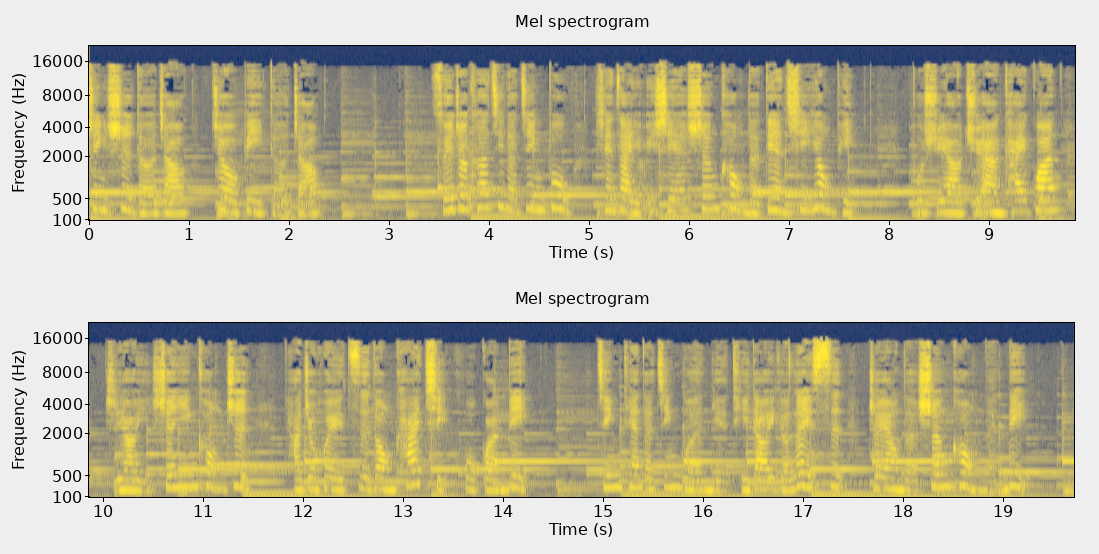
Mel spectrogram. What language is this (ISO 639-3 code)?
zho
